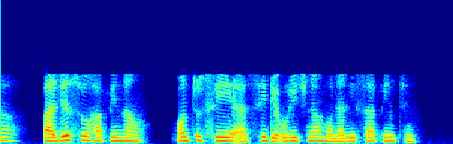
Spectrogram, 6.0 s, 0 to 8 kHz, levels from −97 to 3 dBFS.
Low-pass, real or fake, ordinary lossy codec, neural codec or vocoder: 7.2 kHz; fake; AAC, 16 kbps; codec, 16 kHz, about 1 kbps, DyCAST, with the encoder's durations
